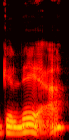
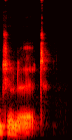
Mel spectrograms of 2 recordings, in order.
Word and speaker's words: Gellert: I know the French would pronounce it Gellert because his surname is spelled G-E-L-L-E-R-T. But Leon Gillert wasn't French. He had Hungarian ancestry, I believe. And in Australia, we tend to pronounce names fairly phonetically. So I'm going to call him Leon Gillert.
